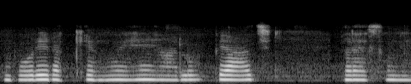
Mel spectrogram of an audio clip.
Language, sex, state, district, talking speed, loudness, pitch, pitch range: Hindi, female, Bihar, Vaishali, 115 wpm, -16 LUFS, 215 Hz, 210-220 Hz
